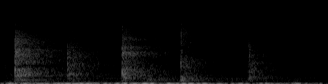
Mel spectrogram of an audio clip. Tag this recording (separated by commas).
Walk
